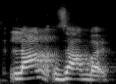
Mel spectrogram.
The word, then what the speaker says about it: langsamer: langsamer में जो ये s है उसको हम ज प्रोनाउंस करते हैं, मतलब ज की साउंड आती है, ठीक है। ज, langsamer।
